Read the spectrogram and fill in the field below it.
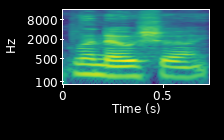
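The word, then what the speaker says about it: La Noscea: I didn't know how to pronounce it for a hot minute. So like Lanoskia? ocean Nocia. Lenosha, yeah.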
